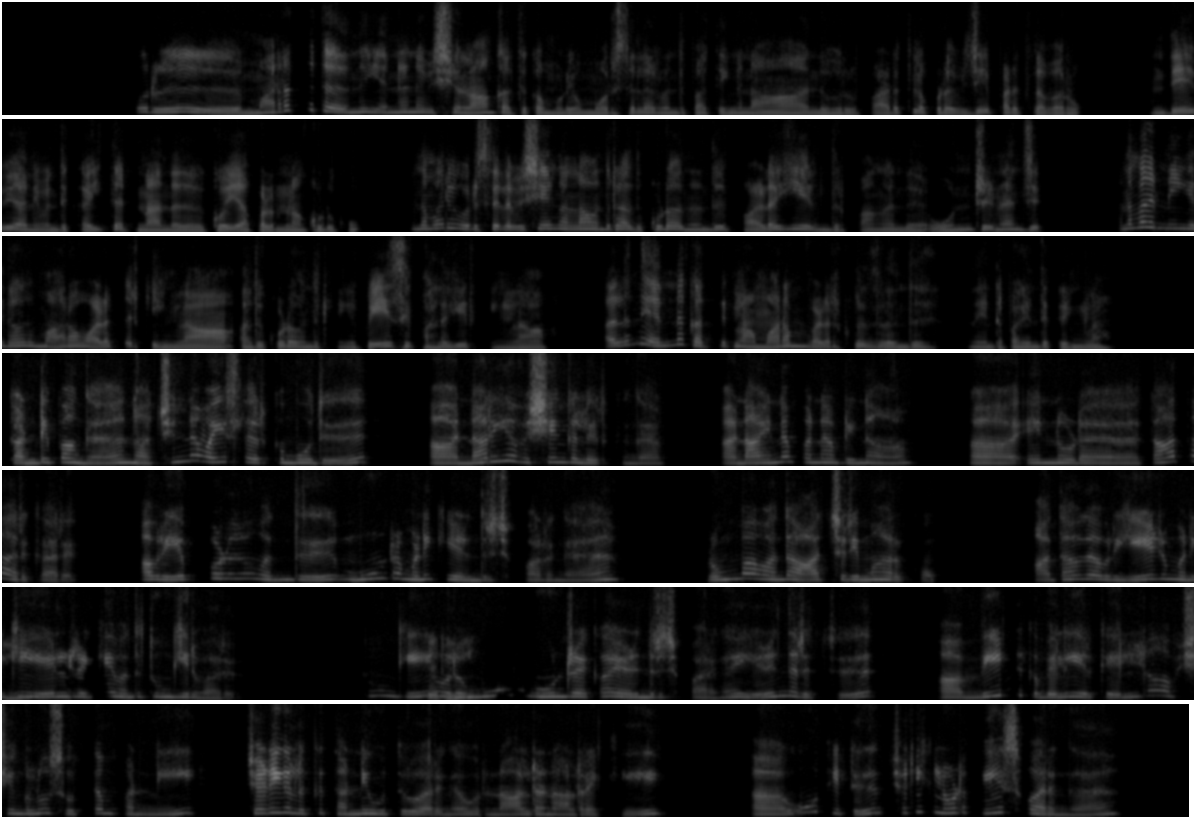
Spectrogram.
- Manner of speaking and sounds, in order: none
- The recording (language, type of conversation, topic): Tamil, podcast, ஒரு மரத்திடம் இருந்து என்ன கற்க முடியும்?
